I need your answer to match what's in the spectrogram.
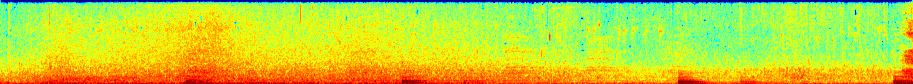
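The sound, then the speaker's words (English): Ocean waves on a summer day, growing stronger, wash and roar continuously, a broad rushing surf with a few louder surges breaking through the steady churn. No voices, just the constant hiss and rumble of water. “I can feel the waves are getting stronger.”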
